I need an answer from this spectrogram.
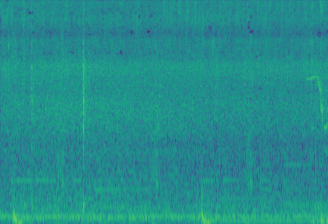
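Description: Onions, green chillies and banana peppers sizzling steadily in butter on a flat dosa griddle, with grated ginger freshly scattered on top. A few soft knocks are heard.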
